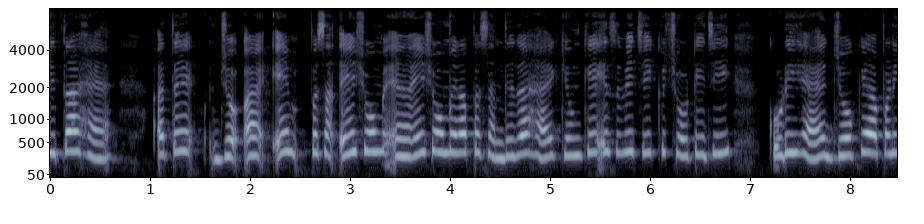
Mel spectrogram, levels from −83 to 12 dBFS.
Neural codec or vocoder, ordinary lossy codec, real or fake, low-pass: codec, 16 kHz, 8 kbps, FreqCodec, larger model; none; fake; none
